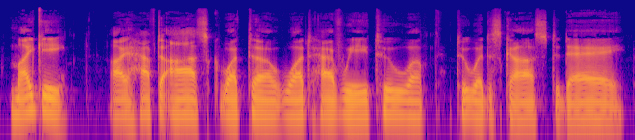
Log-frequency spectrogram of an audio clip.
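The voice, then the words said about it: Kennedy impression. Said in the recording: “That's pretty good. That's not a bad Kennedy accent.”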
